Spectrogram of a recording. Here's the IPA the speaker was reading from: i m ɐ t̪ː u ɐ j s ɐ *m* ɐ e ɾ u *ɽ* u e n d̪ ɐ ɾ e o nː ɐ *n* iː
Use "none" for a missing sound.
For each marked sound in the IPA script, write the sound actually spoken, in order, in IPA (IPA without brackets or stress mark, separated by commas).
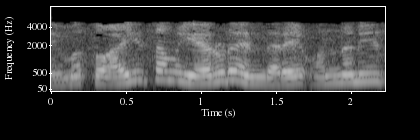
m, ɽ, n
